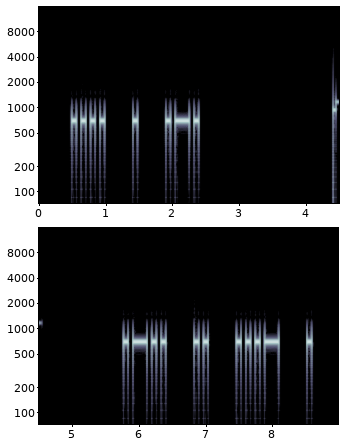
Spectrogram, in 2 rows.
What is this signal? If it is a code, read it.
Morse code, heard as a keyed tone, about 17 wpm, spaced as for 12 wpm, 700 Hz. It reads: HER LIVE
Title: 2x Character Spacing - Top 200 Words - 17wpm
